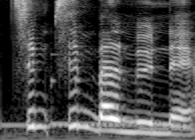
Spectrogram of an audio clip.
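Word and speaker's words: Simbelmynë: Simmelmine. Simbelmune. Oh, hang on. I wrote down how to pronounce it because I couldn't remember.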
